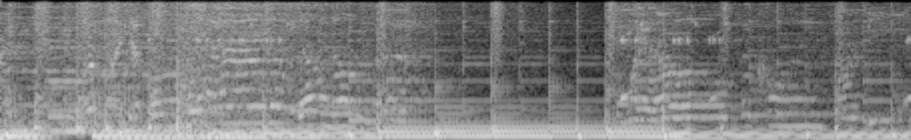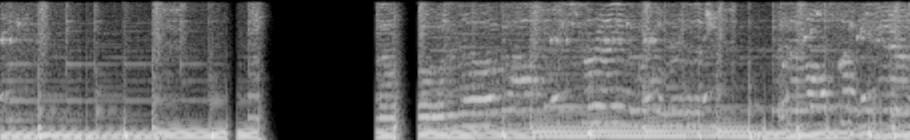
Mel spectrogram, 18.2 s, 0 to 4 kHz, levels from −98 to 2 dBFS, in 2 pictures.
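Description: From 6.89 to 9.11 s, the level drops abruptly by about 6 dB and then returns. A second drop of about 6 dB follows from 9.91 to 9.96 s. This is one channel dropping out. The likely cause is a stereo channel being lost while both channels carried the same sound, which halves the mono sum.

Three call audio freezes come next. The first runs from 11.36 to 11.48 s, the second from 11.68 to 12.87 s, and the third from 13.05 to 13.29 s. In each, the last sound continues as a fading buzz or hiss. The long freeze falls silent for about 1 s, and the third for 80 ms. The audio then resumes where it stopped, with nothing lost. The likely cause is delayed packets emptying the jitter buffer.

From 15.49 to 18.12 s, a jitter buffer speed-up plays the sound at about 136% speed with unchanged pitch. It sounds hurried. The receiver cut roughly a second of audio in short pitch-period pieces to shrink the buffer. 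Throughout the clip, the call path passes nothing above 4 kHz, which fits a narrowband codec such as G.711.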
